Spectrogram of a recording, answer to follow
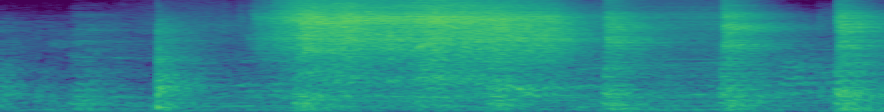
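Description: Corded electric drill running once for about a second and a half, driving a screw into the underside of a chair seat, with a short click just before it.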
